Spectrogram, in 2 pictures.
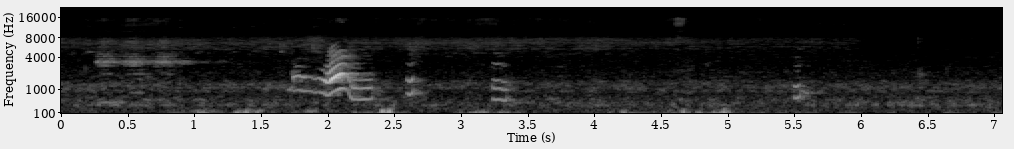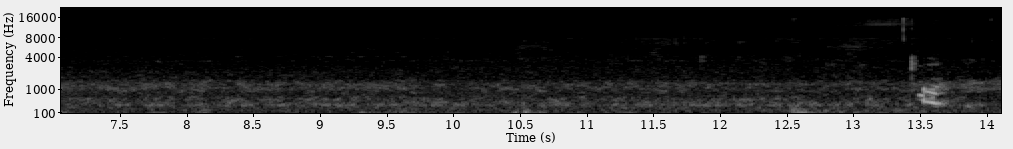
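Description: An Indian Spitz puppy gives short, high whimpering yips and squeaks during play.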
